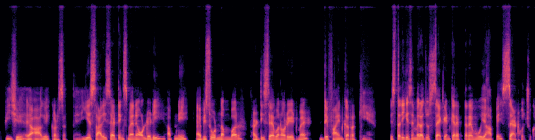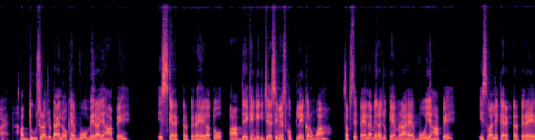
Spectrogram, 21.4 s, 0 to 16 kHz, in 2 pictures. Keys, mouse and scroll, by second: 15.2-16.3 drag, 19.5 click.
